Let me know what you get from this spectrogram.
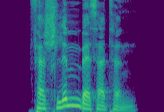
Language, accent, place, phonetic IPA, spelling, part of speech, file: German, Germany, Berlin, [fɛɐ̯ˈʃlɪmˌbɛsɐtn̩], verschlimmbesserten, adjective / verb, De-verschlimmbesserten.ogg
- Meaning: inflection of verschlimmbessern: 1. first/third-person plural preterite 2. first/third-person plural subjunctive II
